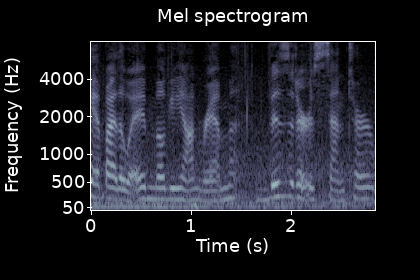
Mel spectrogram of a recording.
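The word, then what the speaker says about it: Mogollon: now my son I am stopped at the Mion Rim that's how you say it by the way Mogan Rim visitors center right off the a 260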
